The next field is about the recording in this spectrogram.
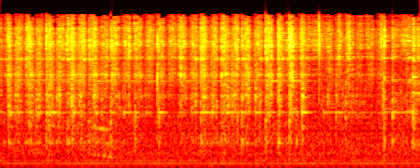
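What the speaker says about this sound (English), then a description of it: "I'm going to scrape that out." Scraping adhesive off a metal surface being prepared for paint, a close, continuous rasping scrape of rapid repeated strokes with a low steady hum underneath.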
